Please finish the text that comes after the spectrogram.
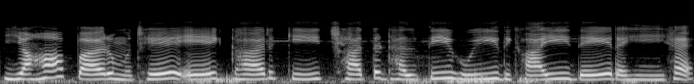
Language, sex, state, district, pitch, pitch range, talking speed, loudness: Hindi, female, Madhya Pradesh, Katni, 240 Hz, 225-260 Hz, 110 wpm, -13 LUFS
